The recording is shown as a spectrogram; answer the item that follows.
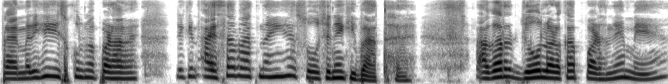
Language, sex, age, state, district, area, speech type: Hindi, female, 60+, Uttar Pradesh, Ghazipur, rural, spontaneous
